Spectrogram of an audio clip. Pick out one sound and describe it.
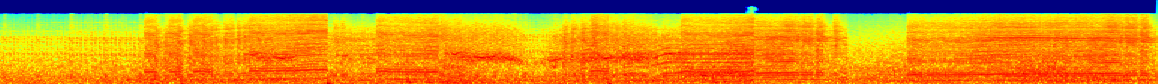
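A motorcycle engine revs and roars.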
